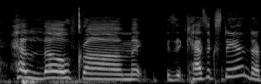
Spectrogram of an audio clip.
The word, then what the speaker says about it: Kazakhstan: Somebody says hello from, is it Kazakhstan? Did I pronounce that properly? Kazakhstan.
